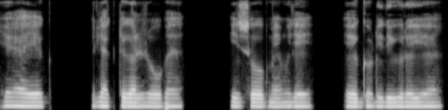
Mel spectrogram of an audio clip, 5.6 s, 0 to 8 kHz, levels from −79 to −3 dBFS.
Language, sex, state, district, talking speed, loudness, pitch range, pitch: Hindi, male, Uttar Pradesh, Saharanpur, 150 wpm, -17 LUFS, 110-115 Hz, 115 Hz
